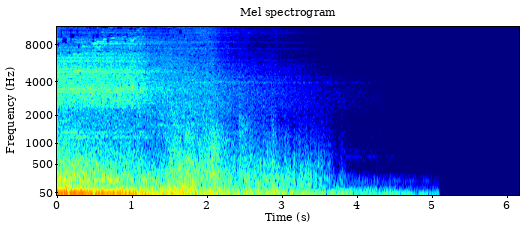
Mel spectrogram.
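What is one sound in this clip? A triumphant game fanfare swells and slowly fades away.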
